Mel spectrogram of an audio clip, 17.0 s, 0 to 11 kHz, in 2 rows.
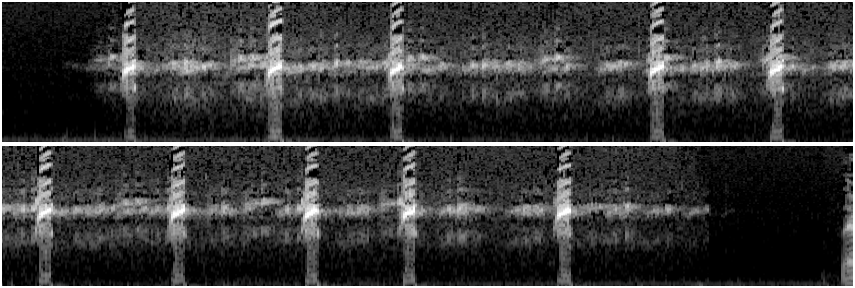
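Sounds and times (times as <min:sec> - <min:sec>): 
frog mating calls: 0:00.7 - 0:15.6.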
